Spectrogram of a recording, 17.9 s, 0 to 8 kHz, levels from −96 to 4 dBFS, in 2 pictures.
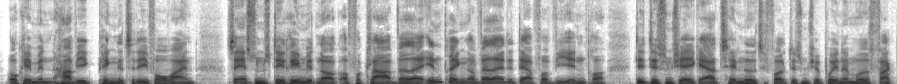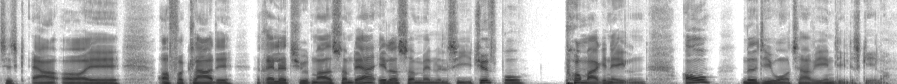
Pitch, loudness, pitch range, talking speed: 110 Hz, -21 LUFS, 95-130 Hz, 260 wpm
